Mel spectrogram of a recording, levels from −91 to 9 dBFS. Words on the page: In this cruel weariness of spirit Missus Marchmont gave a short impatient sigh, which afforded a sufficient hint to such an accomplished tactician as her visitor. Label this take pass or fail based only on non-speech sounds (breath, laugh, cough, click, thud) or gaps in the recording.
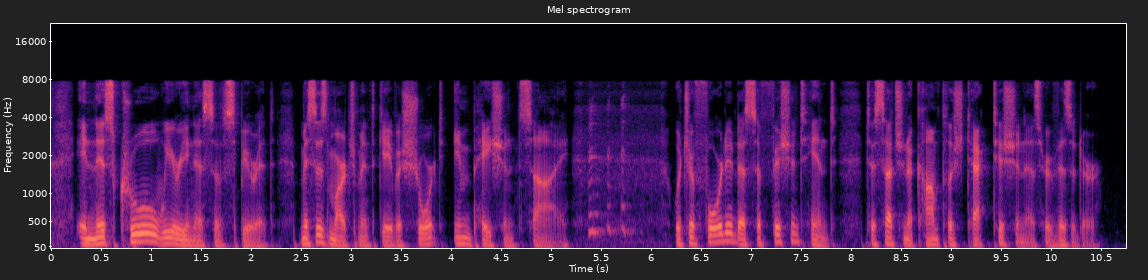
fail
